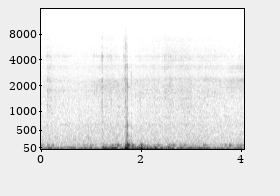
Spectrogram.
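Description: Wind buffeting the microphone of a camera carried by a skier moving downhill, an uneven low rumble. A single sharp knock about a second and a half in.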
